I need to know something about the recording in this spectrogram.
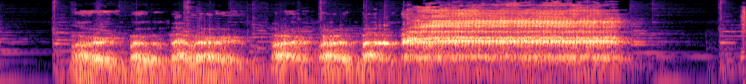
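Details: Repeated burping: a run of short, croaky burps, then one long drawn-out burp, with background music.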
